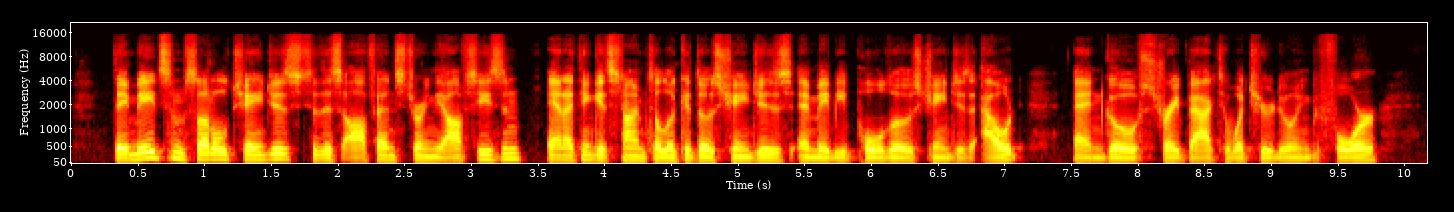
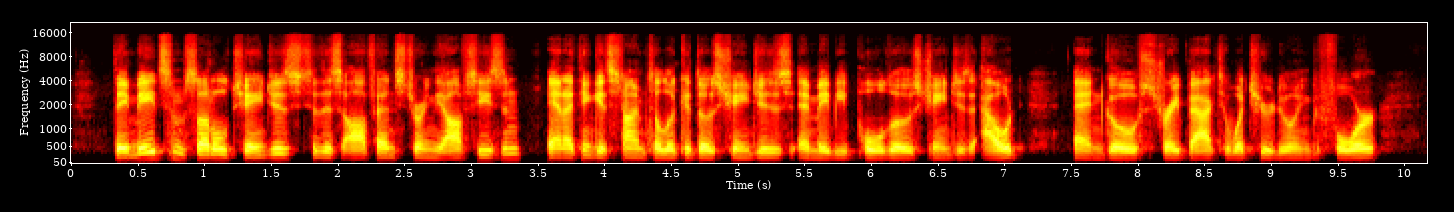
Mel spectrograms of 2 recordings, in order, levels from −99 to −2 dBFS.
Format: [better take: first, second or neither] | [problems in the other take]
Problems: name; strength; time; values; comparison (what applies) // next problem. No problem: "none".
first | thin; very; fading below 350 Hz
